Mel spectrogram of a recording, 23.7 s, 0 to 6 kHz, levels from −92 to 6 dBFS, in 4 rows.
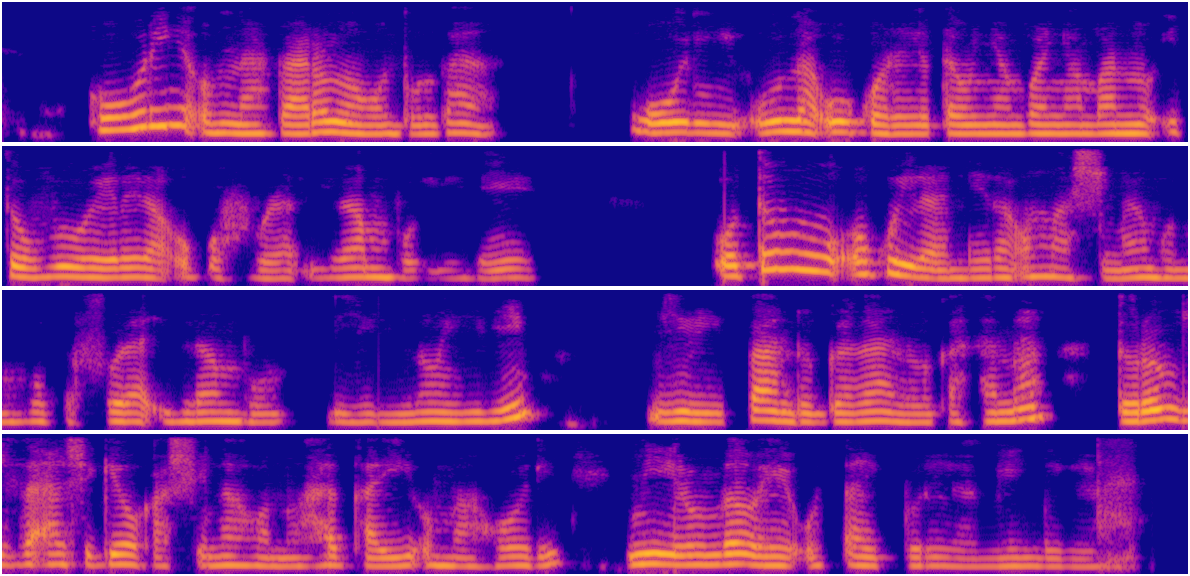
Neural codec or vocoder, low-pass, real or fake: codec, 24 kHz, 0.9 kbps, WavTokenizer, medium speech release version 2; 5.4 kHz; fake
